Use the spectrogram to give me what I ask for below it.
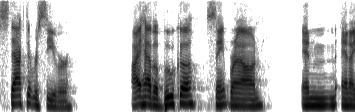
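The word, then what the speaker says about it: Egbuka: I'm not saying the G. I'm saying it right.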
